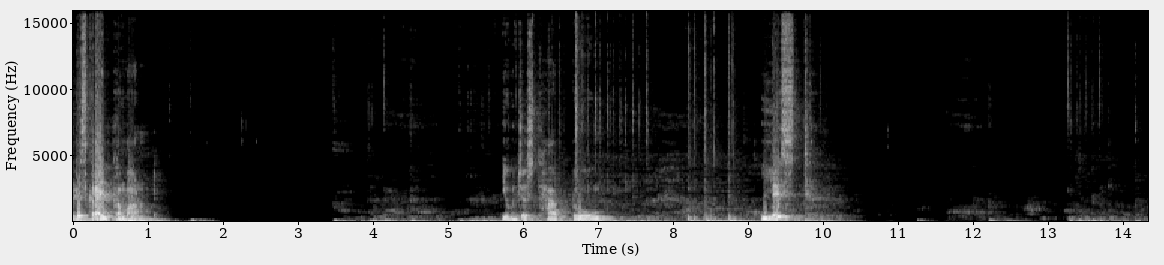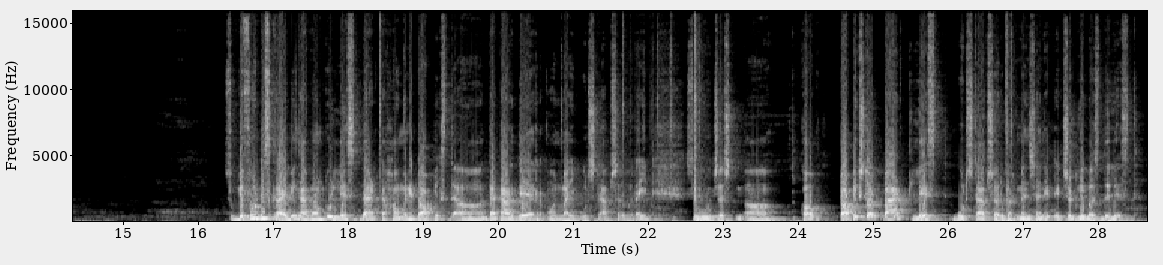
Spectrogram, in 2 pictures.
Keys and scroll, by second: 0.2 Up, 1.6 Left, 3.9 Right, 4.6 Left, 6.2 Right, 9.7 Right, 12.1 Right.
